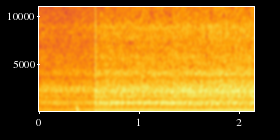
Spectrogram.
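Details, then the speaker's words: 2016 Honda Pilot 3.5L with DTC P2652 (rocker arm oil pressure switch) and the check engine light on: the idle is higher than normal and creeps up by itself without throttle. "engine idle is higher than normal actually right now the idle is going up by itself I'm not stepping on the accelerator pedal right now"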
